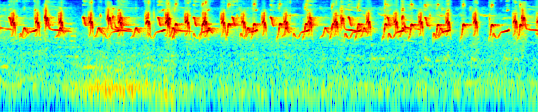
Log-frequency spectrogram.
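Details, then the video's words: Dark-necked tailorbird producing a busy stream of shrill chip notes, rapid and rhythmic, some notes sliding slightly downward, over quiet background noise. "เสียงนกกระจิบคอดำDark necked Tailorbird Sounds"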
